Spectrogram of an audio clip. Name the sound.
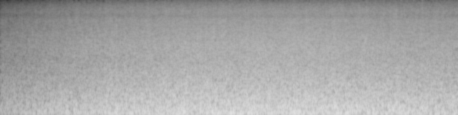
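flowing river water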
